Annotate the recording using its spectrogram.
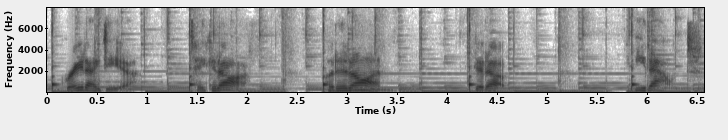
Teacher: an r and a vowel it generally becomes a d sound in phonetics this is called flap or tapped d which means the tongue quickly touches the gum ridge or the roof of the mouth now it should be a soft light sound just a quick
